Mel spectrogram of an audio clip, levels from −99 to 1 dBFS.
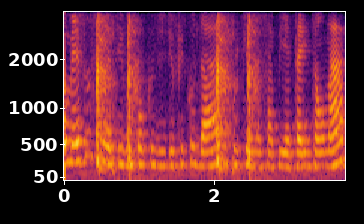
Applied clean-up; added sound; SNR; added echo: none; Cough; 4 dB; none.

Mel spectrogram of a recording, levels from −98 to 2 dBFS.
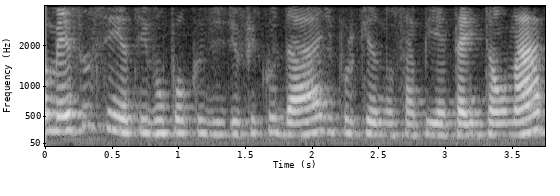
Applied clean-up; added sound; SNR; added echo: none; none; none; none.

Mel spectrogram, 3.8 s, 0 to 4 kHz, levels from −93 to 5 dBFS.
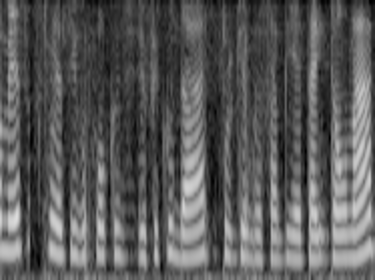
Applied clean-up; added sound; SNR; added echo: neural separator model SepFormer WHAM!.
